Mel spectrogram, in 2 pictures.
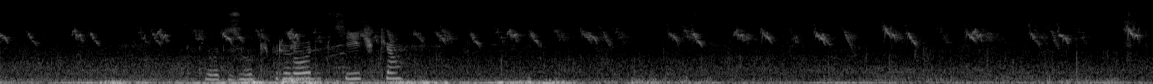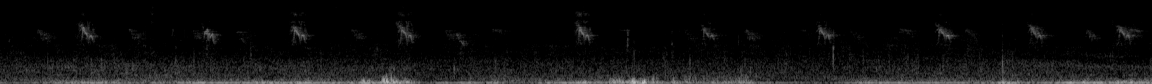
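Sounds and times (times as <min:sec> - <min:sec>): songbirds chirping: 0:00.0 - 0:23.0.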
